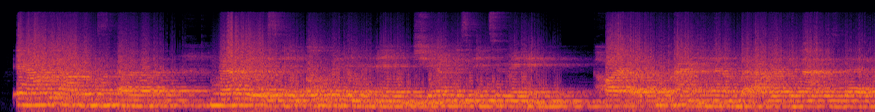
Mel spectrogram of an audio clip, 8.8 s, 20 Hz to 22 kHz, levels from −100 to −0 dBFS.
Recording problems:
distortion; heavy; 32% of the sound clipped
off-mic speech; far
room echo; noticeable; dies away in 2.2 s

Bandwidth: 14.5 kHz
